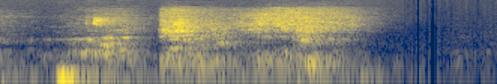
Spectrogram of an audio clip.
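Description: Near silence, with a few faint soft knocks from a plastic food processor bowl and lid being handled.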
